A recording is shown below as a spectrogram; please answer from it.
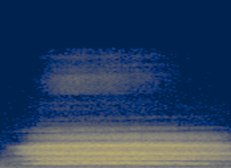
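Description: A long, audible exhale through the mouth, about two seconds, swelling in and fading out as he breathes out while holding a stretch.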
